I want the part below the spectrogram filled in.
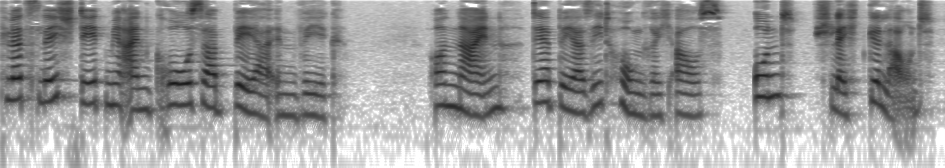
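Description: A woman, a teacher, reading a children's storybook aloud in a gentle, lively way. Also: on the high side, drawn-out words.

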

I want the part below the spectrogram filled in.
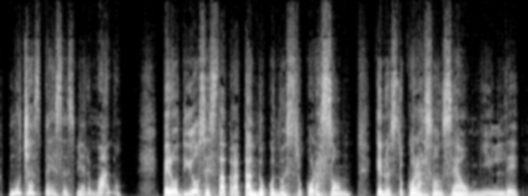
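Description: A woman preaching a sermon, animated and direct, swinging from loud exclamations to soft, low asides and asking her listeners questions.

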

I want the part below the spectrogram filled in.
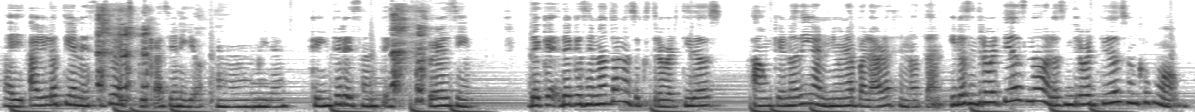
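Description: A woman's voice: mid-range voice, fairly quick, lo-fi sound, faint music behind. Storytelling young Mexican woman, casual. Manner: storytelling, animated, acts out quoted lines. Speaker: podcast co-host. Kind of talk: casual chat.

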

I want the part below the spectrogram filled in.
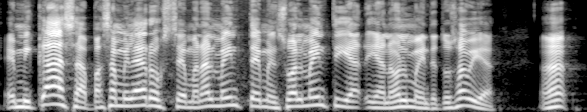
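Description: Fast, high-voiced Puerto Rican man. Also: dry recording, studio quality. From Puerto Rico. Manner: animated, often asks "¿ah?" for agreement. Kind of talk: casual faith chat.

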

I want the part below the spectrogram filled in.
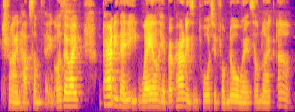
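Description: A London woman talks with a low, bright, forceful voice, chatty and quick to laugh. Her voice echoes because she is in an oversized hotel suite. She co-hosts a casual film podcast. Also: fairly even intonation. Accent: London English. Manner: chatty, lots of "like", laughs easily. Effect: echoey sound of a huge hotel suite. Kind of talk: casual chat. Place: large hotel suite indoors.

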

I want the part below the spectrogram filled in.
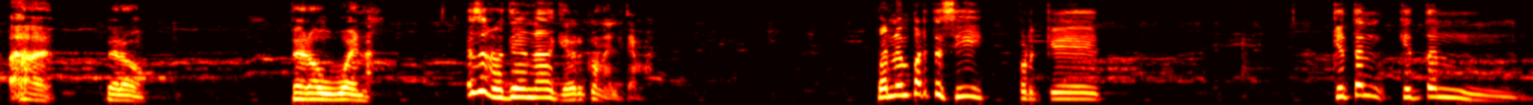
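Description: A young man with a Mexico City accent casually telling a personal story, full of slang and frequent laughter. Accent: Mexico City Spanish. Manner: animated, slangy, laughs often, jumps to falsetto in retellings. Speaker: vlogger. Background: faint music.

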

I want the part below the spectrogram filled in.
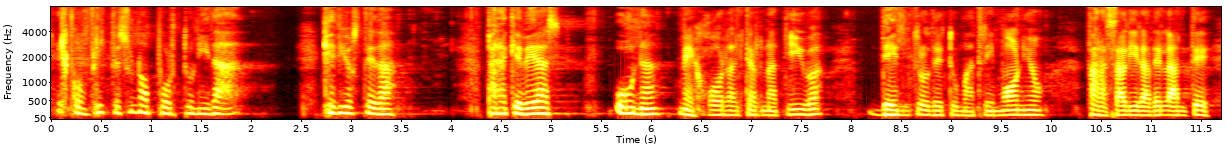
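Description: A middle-aged Mexican man preaching a sermon, earnest and confessional, sharing personal stories. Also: mid-range voice. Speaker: pastor. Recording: reverberant hall sound.

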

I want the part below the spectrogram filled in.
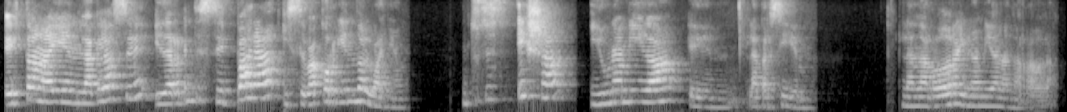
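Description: Argentine woman podcaster, lively storyteller, slightly high voice, roomy echo. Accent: Argentine Rioplatense Spanish. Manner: animated, acts out the characters' lines. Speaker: podcast co-host. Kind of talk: casual retelling of a story.

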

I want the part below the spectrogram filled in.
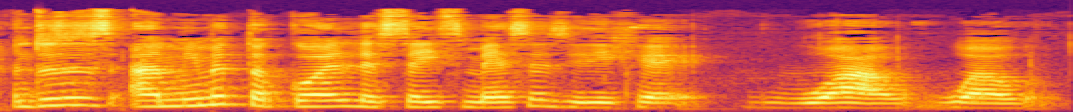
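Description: A young Mexican woman with a Mexican accent, a guest in a casual interview, telling her story in an animated, reflective way and leaning on fillers. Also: medium pitch, moderate pace.

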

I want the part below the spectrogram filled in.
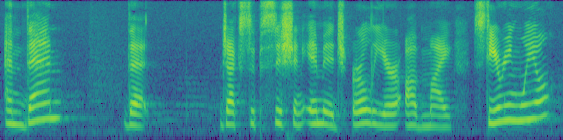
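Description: A woman, a podcast guest, telling an emotional personal story, swinging from hushed moments to loud exclamations. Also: a little high, animated, unhurried.

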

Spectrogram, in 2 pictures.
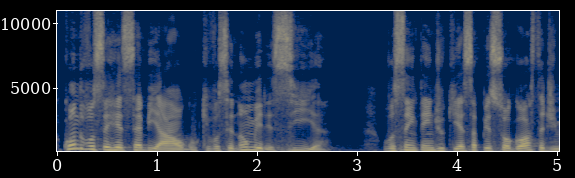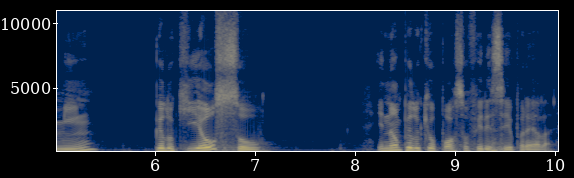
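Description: Brazilian male pastor, high voice, dry close sound, joking sermon delivery. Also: expressive, moderate pace, darkish tone, no room sound. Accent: Brazilian Portuguese. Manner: humorous and teasing, acting out quoted voices.

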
